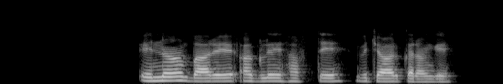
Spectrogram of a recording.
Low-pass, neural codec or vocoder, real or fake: 5.4 kHz; autoencoder, 48 kHz, 128 numbers a frame, DAC-VAE, trained on Japanese speech; fake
